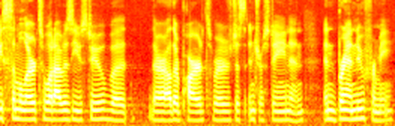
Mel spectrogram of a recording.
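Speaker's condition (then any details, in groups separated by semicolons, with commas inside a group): No condition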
